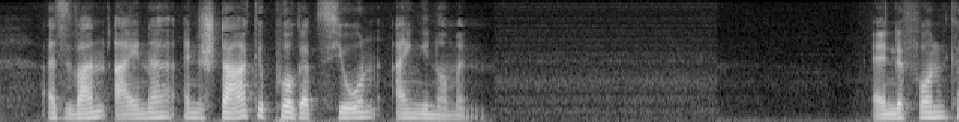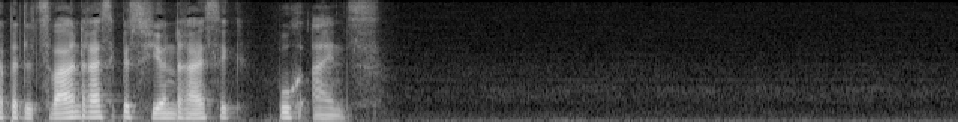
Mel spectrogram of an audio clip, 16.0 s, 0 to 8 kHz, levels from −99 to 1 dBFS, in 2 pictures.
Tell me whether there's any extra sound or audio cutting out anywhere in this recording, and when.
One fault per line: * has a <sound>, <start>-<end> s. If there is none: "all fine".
all fine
